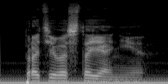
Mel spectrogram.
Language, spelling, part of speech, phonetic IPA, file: Russian, противостояние, noun, [prətʲɪvəstɐˈjænʲɪje], Ru-противостояние.ogg
- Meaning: 1. confrontation, face-off 2. opposition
